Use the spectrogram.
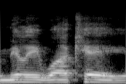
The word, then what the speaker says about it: Milwaukee: the aew tapings in milwaukee or miley waukee as they said in wayne's world is the proper way the indians used to pronounce it did 5 200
